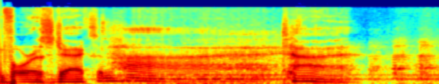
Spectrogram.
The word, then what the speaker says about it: Ty: Ty. A little heavy breath at the end.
